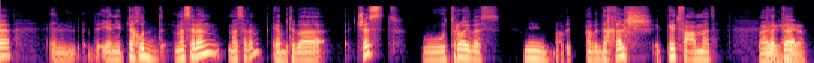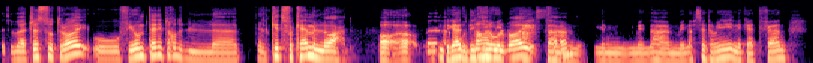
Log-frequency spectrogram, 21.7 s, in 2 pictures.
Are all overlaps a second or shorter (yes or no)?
no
